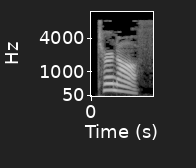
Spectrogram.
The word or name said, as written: turn-off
